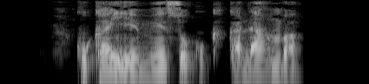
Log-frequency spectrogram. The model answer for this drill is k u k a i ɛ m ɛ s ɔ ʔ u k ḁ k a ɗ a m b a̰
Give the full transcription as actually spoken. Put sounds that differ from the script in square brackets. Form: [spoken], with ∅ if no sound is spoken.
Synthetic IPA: k u k a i ɛ m ɛ s ɔ [k] u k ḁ k a ɗ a m b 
